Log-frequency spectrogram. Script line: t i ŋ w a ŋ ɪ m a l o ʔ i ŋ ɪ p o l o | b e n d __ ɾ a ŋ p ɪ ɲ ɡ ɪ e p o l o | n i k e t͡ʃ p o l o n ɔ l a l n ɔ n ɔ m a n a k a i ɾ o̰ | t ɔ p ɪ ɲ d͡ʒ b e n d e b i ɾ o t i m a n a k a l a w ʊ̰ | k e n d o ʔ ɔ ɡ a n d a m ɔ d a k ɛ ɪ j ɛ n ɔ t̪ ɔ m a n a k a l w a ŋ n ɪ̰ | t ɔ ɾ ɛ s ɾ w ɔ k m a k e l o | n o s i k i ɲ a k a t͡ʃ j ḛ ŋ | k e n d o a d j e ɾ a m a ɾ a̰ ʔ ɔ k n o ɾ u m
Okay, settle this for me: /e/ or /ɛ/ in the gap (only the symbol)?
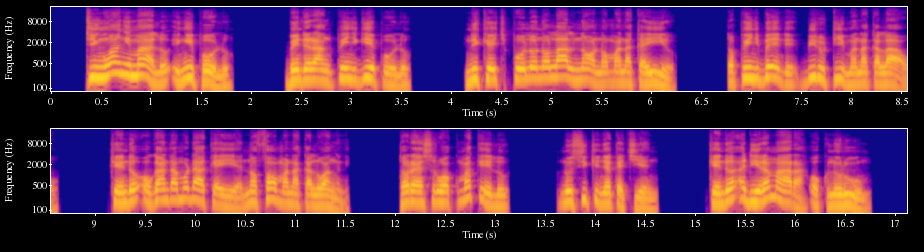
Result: e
